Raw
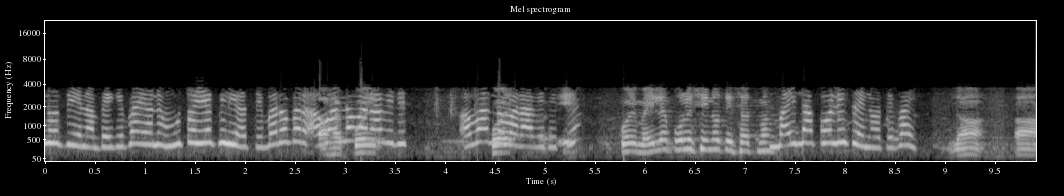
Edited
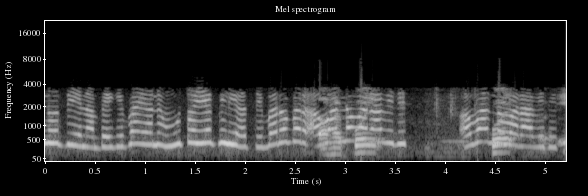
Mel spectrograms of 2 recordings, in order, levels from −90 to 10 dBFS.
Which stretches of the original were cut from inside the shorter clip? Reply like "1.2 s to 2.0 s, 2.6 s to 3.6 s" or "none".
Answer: none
